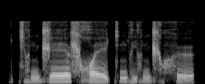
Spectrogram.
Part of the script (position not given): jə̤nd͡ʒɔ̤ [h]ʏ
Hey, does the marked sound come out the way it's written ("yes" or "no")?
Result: yes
